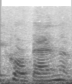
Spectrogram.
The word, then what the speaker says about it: Corben: Because you put the accent on the second syllable. Corben. Most people put it on. No, it's fine. I like it. So how do you say it? Corbin. You just it's just with it.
